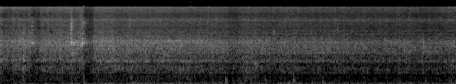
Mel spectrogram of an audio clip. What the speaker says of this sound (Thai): ก่อนสิอบเนาะเฮาสิเอาน้ำมันจืดนิดนึงให้มันเหลืองๆให้มันหอม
